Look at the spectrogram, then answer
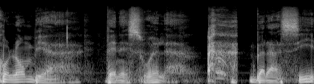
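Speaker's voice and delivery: South American Spanish pronunciation. Asked to say country names with a Latin flavor, Latin-flavored pronunciation. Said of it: "say the South American countries with your Latin flavor".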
